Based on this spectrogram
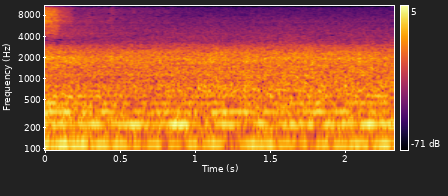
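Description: Steady, even motor hum with a constant pitch and no rattle or scraping; the rewound fan motor runs smoothly at full speed.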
